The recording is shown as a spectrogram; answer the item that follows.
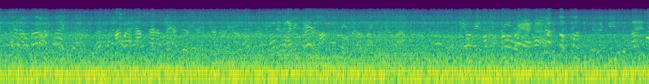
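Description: Indistinct voices of people talking, too faint to make out words, over a steady low rumble.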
